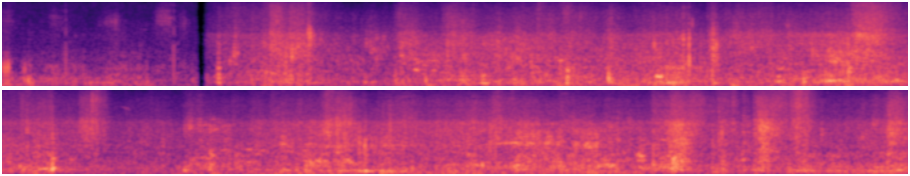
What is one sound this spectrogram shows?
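Elephants rustle and snap branches close by.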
